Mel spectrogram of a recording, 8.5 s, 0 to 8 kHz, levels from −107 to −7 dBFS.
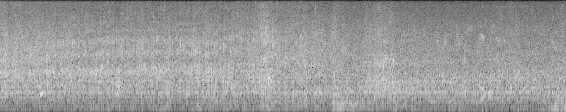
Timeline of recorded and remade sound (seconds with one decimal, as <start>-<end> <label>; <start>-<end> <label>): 0.0-1.1 recorded; 1.1-4.6 remade; 4.6-8.5 recorded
